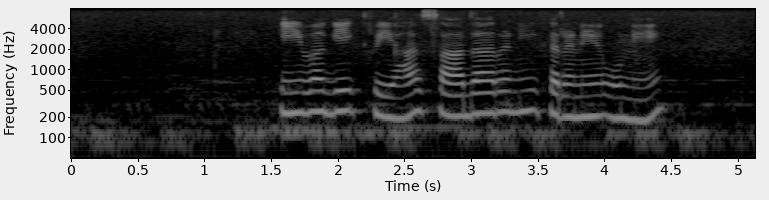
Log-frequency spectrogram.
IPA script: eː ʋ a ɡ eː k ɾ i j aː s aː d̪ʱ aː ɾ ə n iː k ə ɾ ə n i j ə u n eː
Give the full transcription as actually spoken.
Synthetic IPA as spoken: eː ʋ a ɡ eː k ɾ i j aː s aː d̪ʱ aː ɾ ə n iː k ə ɾ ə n e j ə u n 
